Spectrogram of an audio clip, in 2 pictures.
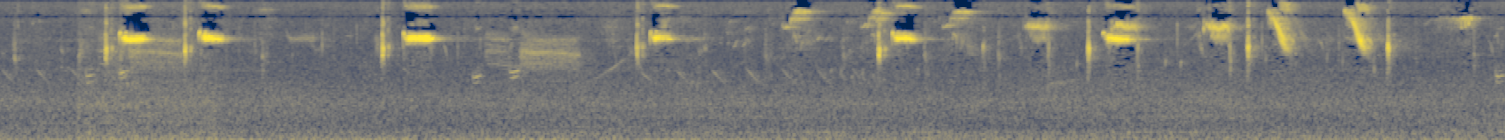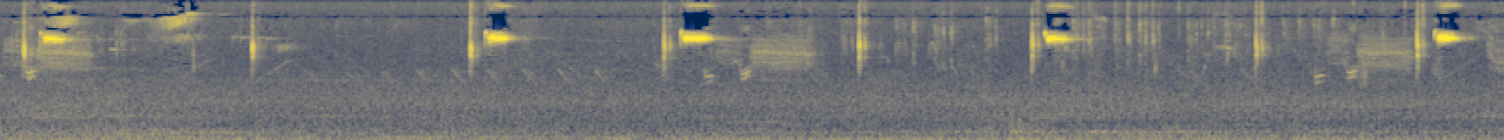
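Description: Wild birds calling: one short, high chirp repeated every few seconds, with a few other high falling notes in between, over a steady low background rumble.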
